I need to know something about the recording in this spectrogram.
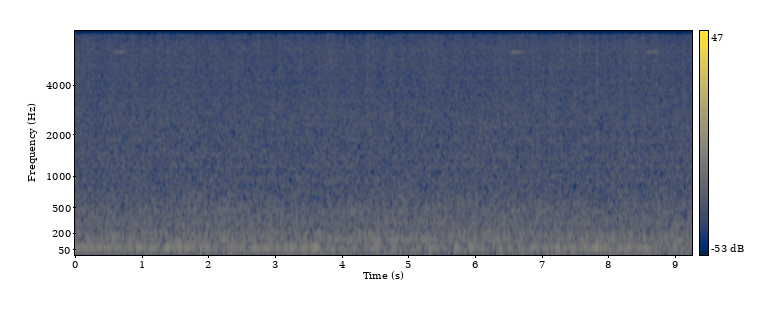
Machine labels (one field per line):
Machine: fan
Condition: normal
